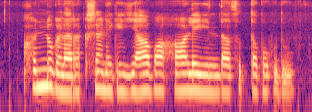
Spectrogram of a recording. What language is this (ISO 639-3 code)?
kan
